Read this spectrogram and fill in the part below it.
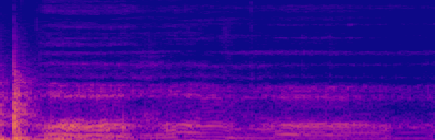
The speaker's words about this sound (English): After a long wait and a no show, I left the table, marched upstairs, and knocked upon his door. There was a groan from the other side.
